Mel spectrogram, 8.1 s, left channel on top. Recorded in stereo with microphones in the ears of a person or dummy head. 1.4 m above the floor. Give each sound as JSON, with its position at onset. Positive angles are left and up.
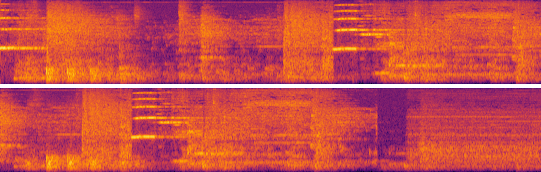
{"t": 0.4, "sound": "writing", "side_deg": 60, "distance_m": 6.5}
